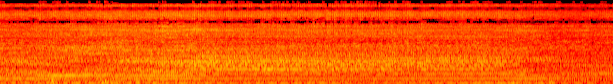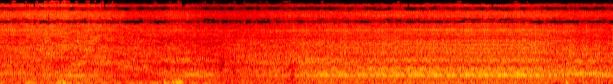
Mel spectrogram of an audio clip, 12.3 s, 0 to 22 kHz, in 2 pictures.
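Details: 2017 Chevrolet Silverado V8 after DOD delete, idling: fast even light ticking nearly four per second over steady hum, smells like fuel; top-end tick, cause unclear.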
